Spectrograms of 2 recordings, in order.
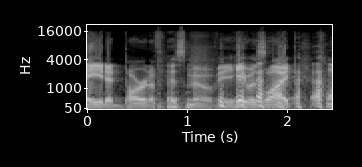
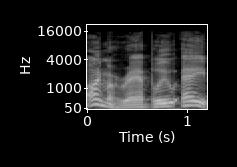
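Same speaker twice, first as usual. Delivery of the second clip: put-on posh British accent, higher and quieter; 4 semitones higher, 4 dB quieter than usual. Imitating a character introducing himself: posh British accent as Hacha. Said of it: "He's got a very posh, uh, British accent".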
